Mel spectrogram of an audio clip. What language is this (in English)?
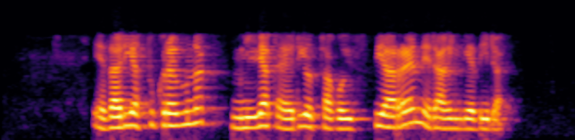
Basque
